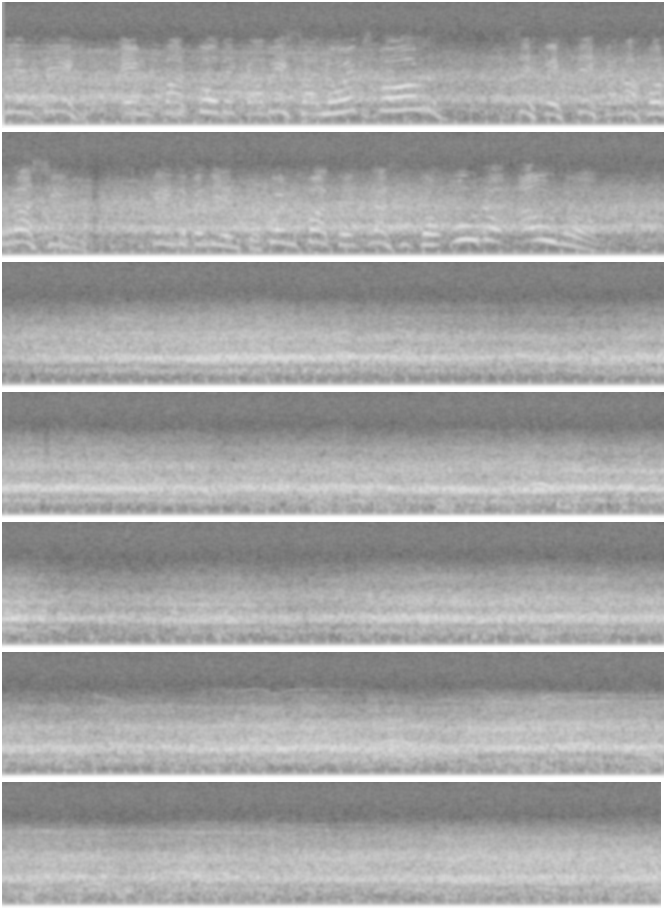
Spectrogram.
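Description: Large stadium crowd of football supporters cheering and singing together as a loud, dense mass of voices. In the first several seconds individual shouting voices stand out above it.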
